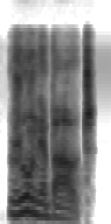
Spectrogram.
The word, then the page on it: runabout: Indian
